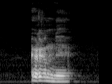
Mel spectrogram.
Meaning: alternative form of urn
- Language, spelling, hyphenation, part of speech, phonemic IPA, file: Dutch, urne, ur‧ne, noun, /ˈʏr.nə/, Nl-urne.ogg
